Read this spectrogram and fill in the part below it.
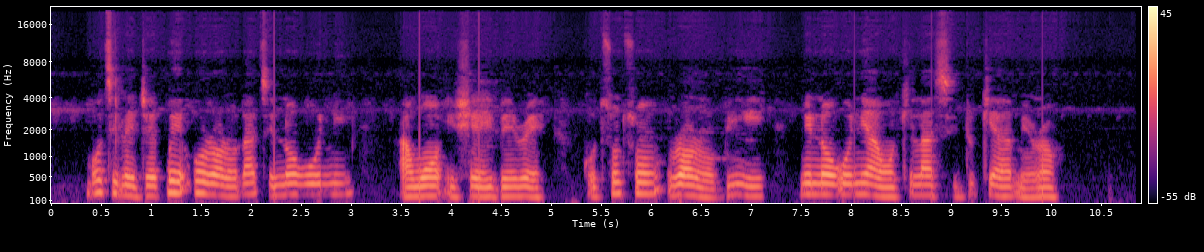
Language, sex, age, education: Yoruba, female, 30-45, tertiary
